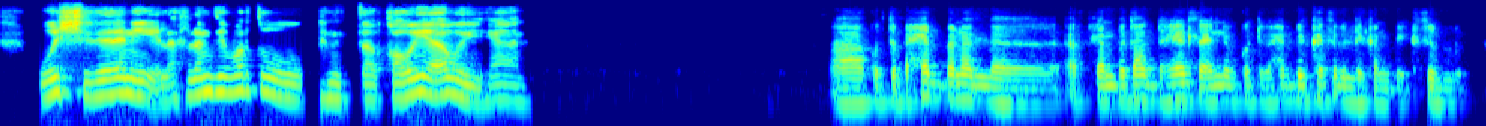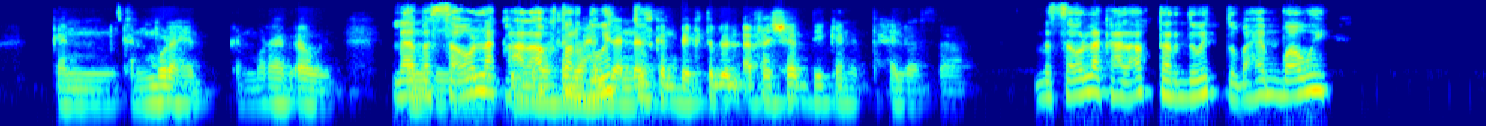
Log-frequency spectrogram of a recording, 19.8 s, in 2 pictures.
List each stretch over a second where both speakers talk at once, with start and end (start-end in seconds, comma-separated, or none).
12.6-14.2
